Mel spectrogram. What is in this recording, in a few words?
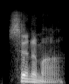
"cinema", American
